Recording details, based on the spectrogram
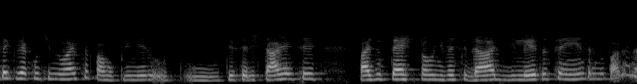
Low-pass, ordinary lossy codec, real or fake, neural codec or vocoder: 7.2 kHz; AAC, 16 kbps; real; none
